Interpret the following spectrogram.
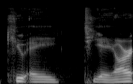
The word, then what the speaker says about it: Qatar: We had a discussion about how to pronounce Q A T A R and I watched a video afterwards how to pronounce it. It's mo the accepted American pronunciation is Qatar even though it sounds like guitar.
